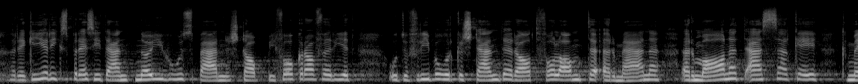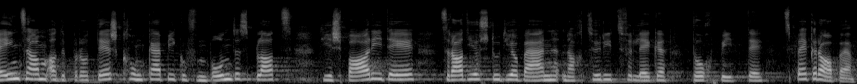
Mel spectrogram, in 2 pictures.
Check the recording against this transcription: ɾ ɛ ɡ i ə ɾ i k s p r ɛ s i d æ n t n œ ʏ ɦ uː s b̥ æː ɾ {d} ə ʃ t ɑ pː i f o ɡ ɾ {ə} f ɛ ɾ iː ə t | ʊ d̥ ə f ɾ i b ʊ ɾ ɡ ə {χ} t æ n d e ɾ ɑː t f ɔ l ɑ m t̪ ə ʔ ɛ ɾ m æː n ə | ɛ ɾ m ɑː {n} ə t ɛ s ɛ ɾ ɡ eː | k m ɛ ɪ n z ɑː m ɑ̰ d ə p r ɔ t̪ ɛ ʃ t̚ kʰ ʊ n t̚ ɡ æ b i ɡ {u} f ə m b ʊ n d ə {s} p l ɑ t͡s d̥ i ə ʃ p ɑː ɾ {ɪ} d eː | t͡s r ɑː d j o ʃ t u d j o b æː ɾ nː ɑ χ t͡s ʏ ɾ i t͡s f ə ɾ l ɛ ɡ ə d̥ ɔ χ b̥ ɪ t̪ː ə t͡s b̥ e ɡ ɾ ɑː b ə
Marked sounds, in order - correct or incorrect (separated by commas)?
incorrect, incorrect, incorrect, correct, correct, correct, incorrect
